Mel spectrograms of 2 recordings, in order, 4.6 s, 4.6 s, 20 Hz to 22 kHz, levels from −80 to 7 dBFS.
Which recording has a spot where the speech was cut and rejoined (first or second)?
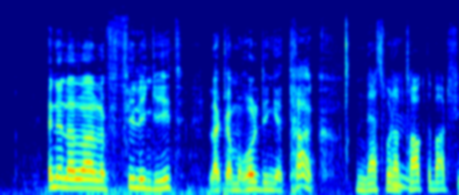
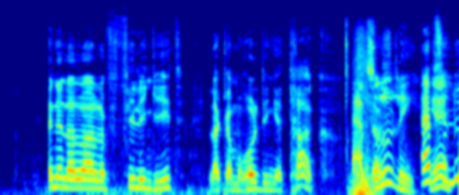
second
